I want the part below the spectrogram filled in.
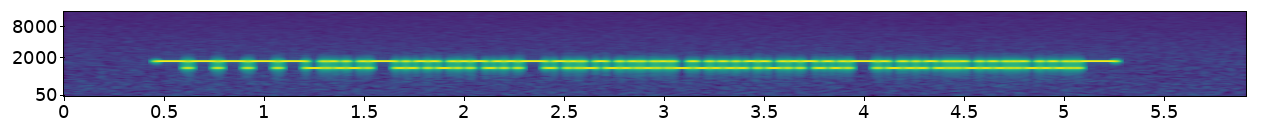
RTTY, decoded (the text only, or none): LA0CZ DE LA8ALR R R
